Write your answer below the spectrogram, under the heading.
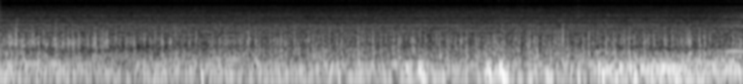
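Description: Car engine and road noise heard inside the closed cabin while driving: a steady low rumble, with a couple of light thumps near the middle.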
